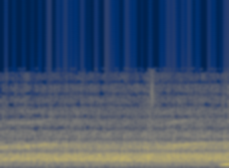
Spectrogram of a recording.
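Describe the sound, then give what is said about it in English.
A steady, dense wash of crowd applause, played as a sound effect for a round of applause for Frankie, many hands clapping at once with no distinct individual claps, holding an even level throughout at a moderate volume without any voices. “So, you know, let's just do a round of applause for Frankie.”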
